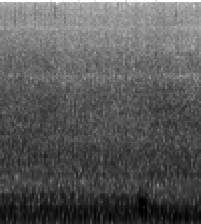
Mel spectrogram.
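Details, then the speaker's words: Auction-bought Buick Rendezvous SUV, formerly loud, just after an exhaust shop repair: low, even engine rumble at a quiet level with no blowing or rasping; far quieter than before, exhaust sounds sealed and normal. "You know, it's quiet, way quieter than what it was. You know, after it runs a little bit, it'll settle in, it'll be ready."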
